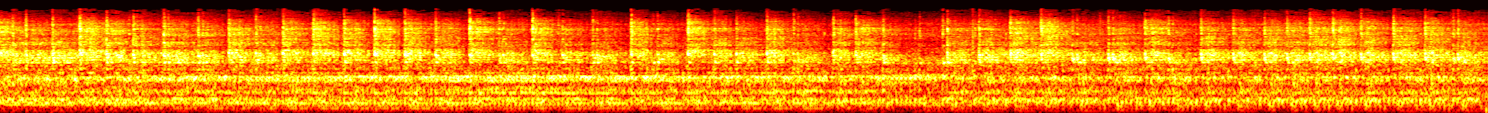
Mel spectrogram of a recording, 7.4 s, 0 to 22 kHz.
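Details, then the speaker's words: 18-year-old Yamaha RT100 two-stroke, cold start with no muffler fitted: loud, harsh, rapid crackle holding steady, really noisy for an old little two-stroke; healthy running through open exhaust. "Then you take the whole thing out and boom, boom, boom. Makes it sound really noisy for, for an old little two-stroke."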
